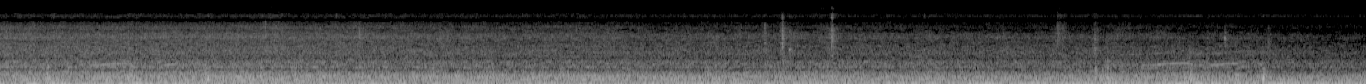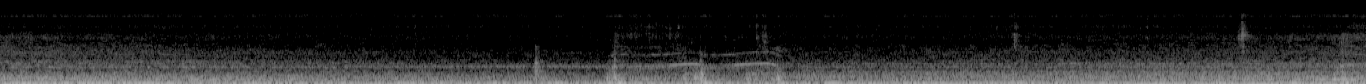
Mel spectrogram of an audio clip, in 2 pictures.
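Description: Rain patters on a car windshield.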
